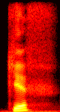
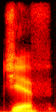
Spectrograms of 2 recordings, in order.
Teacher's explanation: It can be pronounced GIF with a hard G, like in grape or gift, or GIF with a soft G, like in giraffe or the peanut butter brand.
